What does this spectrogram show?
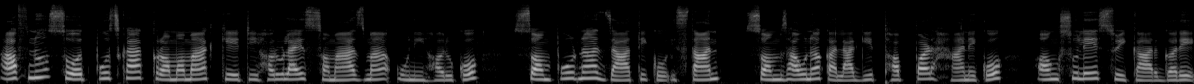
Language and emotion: Nepali, neutral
